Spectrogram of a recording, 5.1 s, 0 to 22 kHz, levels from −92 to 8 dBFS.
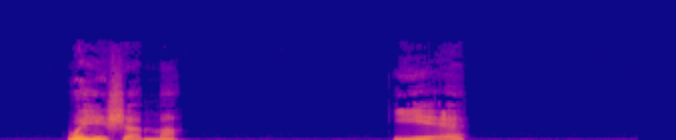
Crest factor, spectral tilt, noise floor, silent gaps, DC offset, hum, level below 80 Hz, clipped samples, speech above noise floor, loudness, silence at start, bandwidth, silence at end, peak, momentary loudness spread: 20 dB; -5.5 dB/octave; -72 dBFS; none; under 0.1%; none; -64 dBFS; under 0.1%; 48 dB; -25 LUFS; 0.5 s; 14.5 kHz; 1.6 s; -8 dBFS; 13 LU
